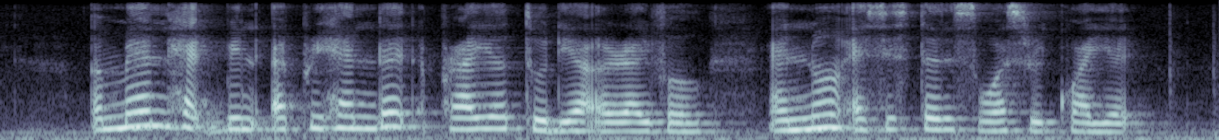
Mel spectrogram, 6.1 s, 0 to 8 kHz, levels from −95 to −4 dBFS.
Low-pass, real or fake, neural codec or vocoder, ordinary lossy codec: 7.2 kHz; real; none; none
